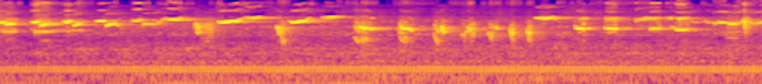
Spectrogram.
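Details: A Lesser Shortwing kept in a cage, six months old, sings teler style: high wavering whistles followed by a quick run of sharp chipping notes, about three per second. A faint steady hum runs throughout.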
